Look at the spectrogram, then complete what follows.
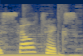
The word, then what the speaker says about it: Celtics: is why it is pronounced the celtics with a soft c but celtic music with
